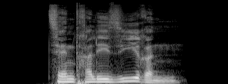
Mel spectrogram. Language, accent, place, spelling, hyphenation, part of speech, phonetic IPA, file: German, Germany, Berlin, zentralisieren, zen‧tra‧li‧sie‧ren, verb, [ˌt͡sɛntʁaliˈziːʁən], De-zentralisieren.ogg
- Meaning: to centralize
